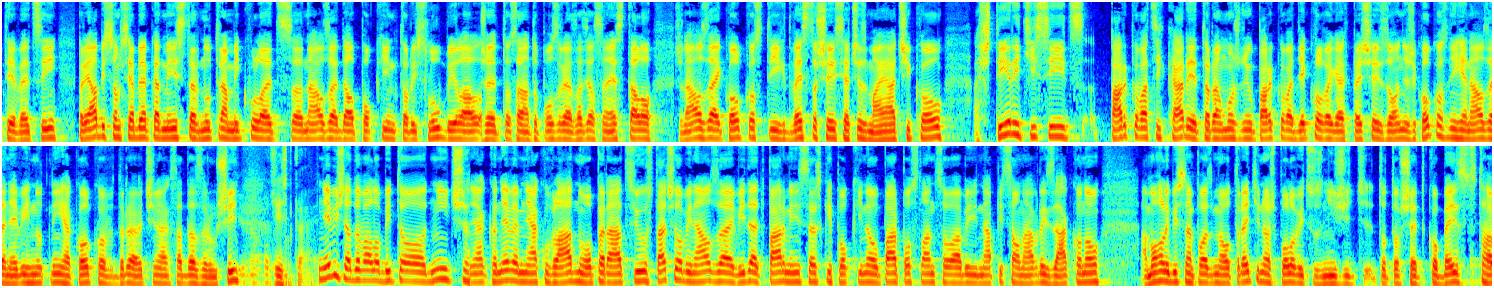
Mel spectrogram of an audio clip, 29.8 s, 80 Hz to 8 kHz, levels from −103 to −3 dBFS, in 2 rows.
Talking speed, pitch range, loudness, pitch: 195 wpm, 125-145 Hz, -19 LUFS, 135 Hz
